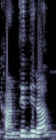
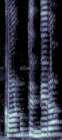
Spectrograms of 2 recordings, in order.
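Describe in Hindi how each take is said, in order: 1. पहले अक्षर के बाद वाला स्वर छोड़ दिया जाता है। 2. पहले अक्षर के बाद वाला स्वर बोला जाता है।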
